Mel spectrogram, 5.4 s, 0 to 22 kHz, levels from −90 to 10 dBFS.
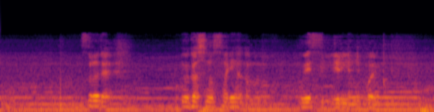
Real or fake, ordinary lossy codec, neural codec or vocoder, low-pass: fake; none; autoencoder, 48 kHz, 32 numbers a frame, DAC-VAE, trained on Japanese speech; 7.2 kHz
